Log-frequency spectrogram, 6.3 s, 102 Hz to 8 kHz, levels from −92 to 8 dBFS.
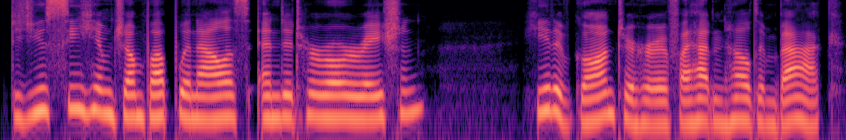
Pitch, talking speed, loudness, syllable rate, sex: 205 Hz, 210 wpm, -17 LUFS, 4.9 syllables/s, female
